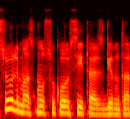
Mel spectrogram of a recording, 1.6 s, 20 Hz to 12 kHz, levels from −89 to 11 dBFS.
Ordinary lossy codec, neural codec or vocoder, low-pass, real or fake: Opus, 24 kbps; codec, 16 kHz, 4.8 kbps, FACodec; 7.2 kHz; fake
